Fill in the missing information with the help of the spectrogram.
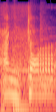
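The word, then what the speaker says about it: Anchor: Kalau orang Madura bilang ancor, atiku ancor, tapi memang ini namanya ancor kita bacanya ya, ancor atiku.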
